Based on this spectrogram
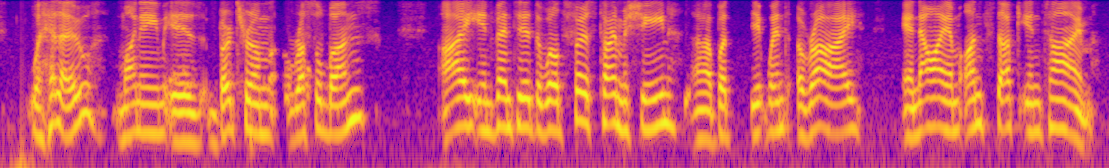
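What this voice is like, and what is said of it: Wavering put-on British accent. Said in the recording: “That's an interesting accent ... originally, I'm from Great Britain ... it sounds like your accent is unstuck in time”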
